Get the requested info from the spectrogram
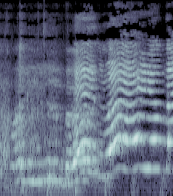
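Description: A baby's voice: soft, lower vocalizing at first, then a high drawn-out wail that rises about a second in and is held with a slight waver.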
